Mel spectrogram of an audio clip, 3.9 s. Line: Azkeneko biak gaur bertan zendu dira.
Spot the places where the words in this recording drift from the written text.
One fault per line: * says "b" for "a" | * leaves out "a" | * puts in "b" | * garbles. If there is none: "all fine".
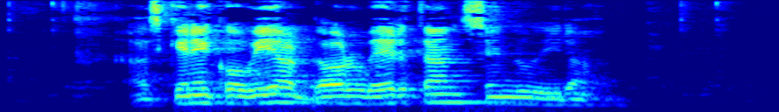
all fine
